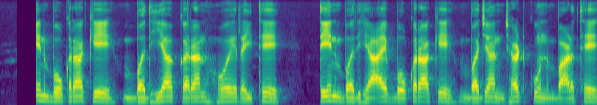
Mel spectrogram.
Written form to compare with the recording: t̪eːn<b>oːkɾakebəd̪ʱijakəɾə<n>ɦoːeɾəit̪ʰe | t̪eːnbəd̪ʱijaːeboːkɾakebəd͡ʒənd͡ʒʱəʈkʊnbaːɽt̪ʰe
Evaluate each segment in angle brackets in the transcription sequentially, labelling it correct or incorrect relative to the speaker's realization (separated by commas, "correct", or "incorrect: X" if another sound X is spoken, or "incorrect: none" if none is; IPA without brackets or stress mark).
correct, correct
